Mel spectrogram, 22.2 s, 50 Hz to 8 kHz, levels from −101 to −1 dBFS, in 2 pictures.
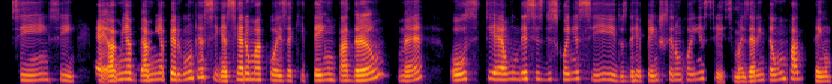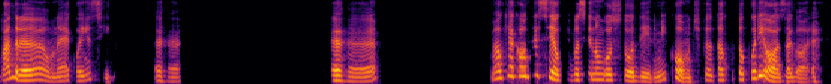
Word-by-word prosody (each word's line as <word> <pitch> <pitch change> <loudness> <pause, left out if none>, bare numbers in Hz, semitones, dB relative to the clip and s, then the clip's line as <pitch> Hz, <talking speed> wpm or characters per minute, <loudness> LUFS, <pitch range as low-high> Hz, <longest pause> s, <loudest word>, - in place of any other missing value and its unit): Sim, 195 +2 -6
sim. 185 -6 -8 0.3
É, 290 0 +3
a - - +9
minha 225 +1 0
a 180 - +6
minha 215 +4 -2
pergunta 220 +5 +2
é - - +2
assim: 295 -9 -3
se 165 +6 -4
era 210 +1 +7
uma 210 -1 +2
coisa 180 -4 -2
que 175 +2 -18
tem 185 +2 +1
um 200 -1 -6
padrão, 185 - +5
né, 180 - -1 0.3
ou 195 +4 +4
se - - -13 0.2
é 210 -1 +5
um 220 +1 -7
desses 230 -1 -1
desconhecidos, 210 -5 -6
de 165 - -5
repente 170 +2 -5
você 200 - -7
não 195 0 -8
conhecesse? 210 +5 -10
Mas 150 +1 -4
era, 160 +2 +3
então, 195 0 -4
um 240 - -2
pa 240 -1 0 0.2
tem 160 -1 0
um 160 - -6
padrão, 180 - +4
né, 160 +4 -5
conhecido. 170 +5 -9 0.6
Aham. 150 -4 -10 2.0
Aham. 160 -3 +1 1.5
Mas 250 - +1
o 255 - -1
que 335 - -4
aconteceu 330 - +3
que 190 -2 -31
você 200 0 -4
não 205 0 -3
gostou 195 -4 +1
dele? 145 -3 -5
Me 165 +8 -6
conte, 135 - 0
pra 190 - -7
eu - - -6
tô 190 +1 -3 0.2
tô 205 - -1
curiosa 160 - +4
agora. 140 0 -7
195 Hz, 160 wpm, -25 LUFS, 170-220 Hz, 2.0 s, a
